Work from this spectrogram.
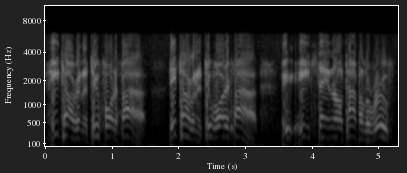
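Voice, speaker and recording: A man's voice: high voice, animated, brisk. An American man chatting casually as an operator on CB radio. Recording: muffled CB radio with very loud static.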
